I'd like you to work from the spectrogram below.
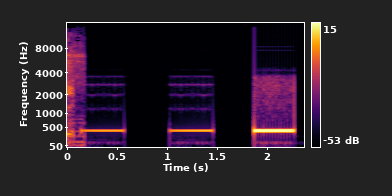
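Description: The ringing tone of an outgoing telephone call sounds as three steady, mid-pitched tone bursts of equal length separated by short silences, the last one louder and buzzier.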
